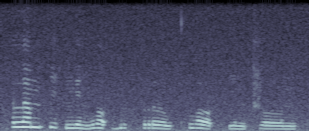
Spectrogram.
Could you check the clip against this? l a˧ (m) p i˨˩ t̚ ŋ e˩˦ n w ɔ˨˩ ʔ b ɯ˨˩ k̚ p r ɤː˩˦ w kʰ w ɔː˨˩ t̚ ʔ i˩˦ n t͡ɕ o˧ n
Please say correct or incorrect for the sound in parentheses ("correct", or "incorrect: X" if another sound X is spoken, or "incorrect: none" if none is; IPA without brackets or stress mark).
correct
